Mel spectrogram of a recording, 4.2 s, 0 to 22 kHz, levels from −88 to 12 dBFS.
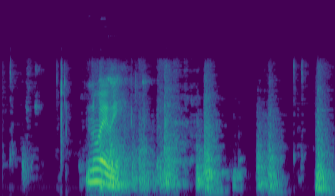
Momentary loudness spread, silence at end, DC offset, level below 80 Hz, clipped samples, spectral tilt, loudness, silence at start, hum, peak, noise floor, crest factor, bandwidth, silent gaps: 24 LU; 0 s; under 0.1%; -56 dBFS; under 0.1%; -6.5 dB/octave; -21 LUFS; 0.3 s; none; -2 dBFS; -48 dBFS; 22 dB; 7.4 kHz; none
